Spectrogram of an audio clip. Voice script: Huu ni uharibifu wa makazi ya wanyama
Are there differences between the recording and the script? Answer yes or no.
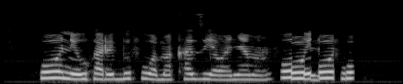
yes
